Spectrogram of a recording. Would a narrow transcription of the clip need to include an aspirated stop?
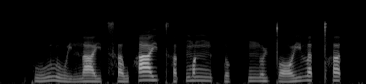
yes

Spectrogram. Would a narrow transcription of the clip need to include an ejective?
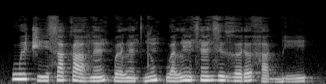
no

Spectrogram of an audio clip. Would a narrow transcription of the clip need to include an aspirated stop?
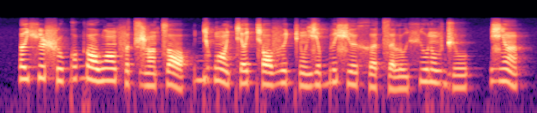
no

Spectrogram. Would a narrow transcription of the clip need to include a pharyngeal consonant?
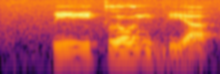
no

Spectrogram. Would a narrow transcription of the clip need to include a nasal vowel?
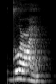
yes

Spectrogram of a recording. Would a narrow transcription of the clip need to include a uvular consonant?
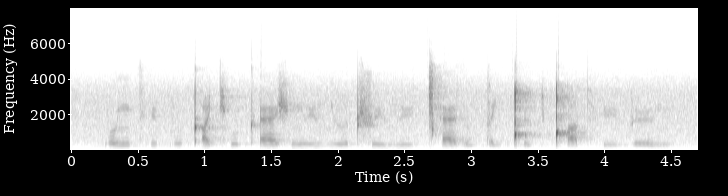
no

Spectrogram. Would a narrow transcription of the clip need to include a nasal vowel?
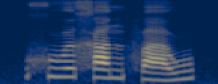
no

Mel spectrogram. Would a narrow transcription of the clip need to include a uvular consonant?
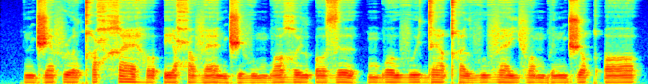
yes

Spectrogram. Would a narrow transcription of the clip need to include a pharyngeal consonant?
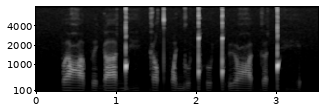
yes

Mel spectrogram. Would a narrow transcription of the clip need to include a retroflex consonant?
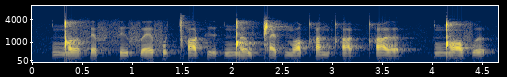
no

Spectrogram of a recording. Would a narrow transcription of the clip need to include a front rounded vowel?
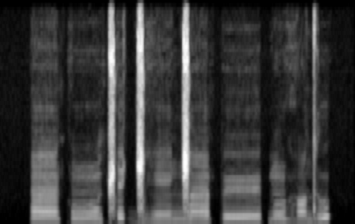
yes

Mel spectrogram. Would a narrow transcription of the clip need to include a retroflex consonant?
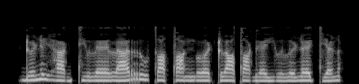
yes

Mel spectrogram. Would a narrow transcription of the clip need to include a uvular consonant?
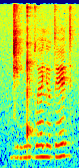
no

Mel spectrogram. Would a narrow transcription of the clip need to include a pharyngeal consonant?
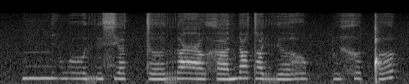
yes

